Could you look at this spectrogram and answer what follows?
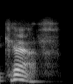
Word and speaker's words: calf: C L and F with the L not being pronounced. It's not cow.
